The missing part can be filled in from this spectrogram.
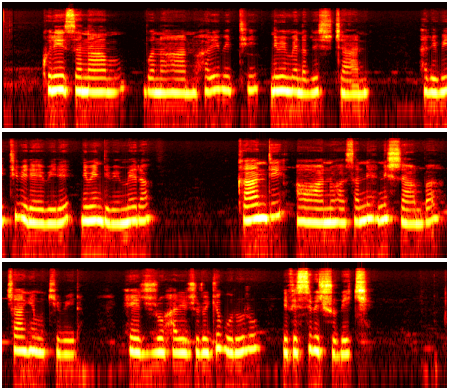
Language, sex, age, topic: Rundi, female, 18-24, agriculture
